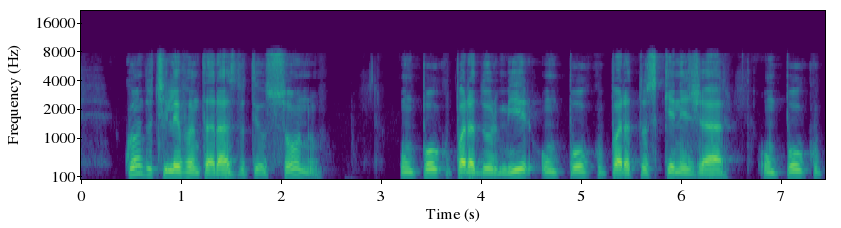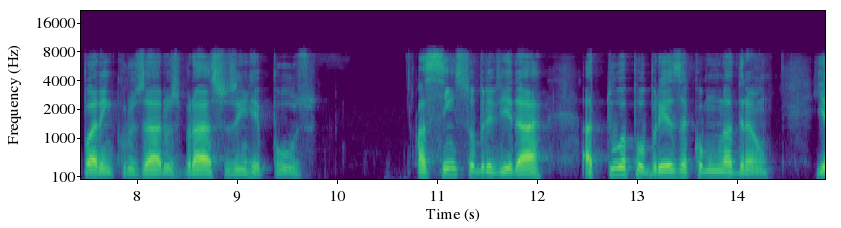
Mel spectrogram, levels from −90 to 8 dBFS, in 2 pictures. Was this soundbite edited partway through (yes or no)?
no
